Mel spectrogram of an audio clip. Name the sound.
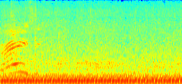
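boat engine revving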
